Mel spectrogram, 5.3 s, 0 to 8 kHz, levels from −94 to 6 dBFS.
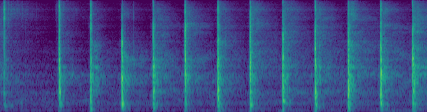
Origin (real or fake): fake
